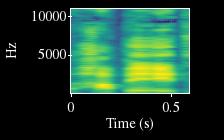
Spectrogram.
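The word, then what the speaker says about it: rapé: It's a hape tobacco, oh. But it's spelled rape.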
